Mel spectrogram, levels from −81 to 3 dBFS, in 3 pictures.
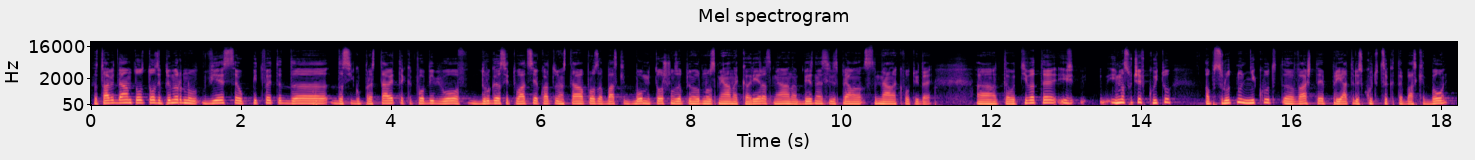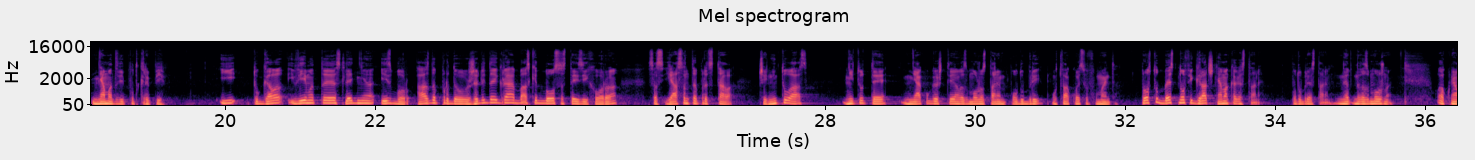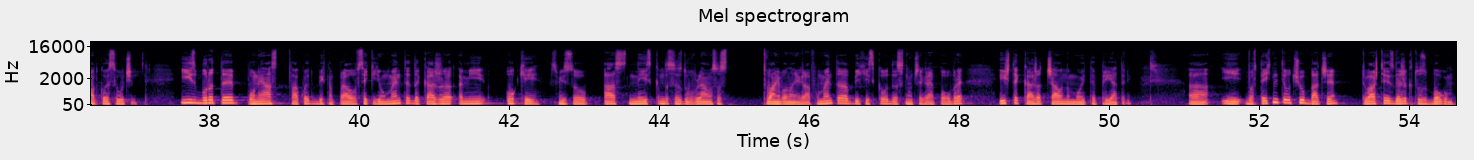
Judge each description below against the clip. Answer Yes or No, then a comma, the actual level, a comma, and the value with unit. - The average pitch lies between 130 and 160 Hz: Yes, medium, 140 Hz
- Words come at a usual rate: No, fast, 200 wpm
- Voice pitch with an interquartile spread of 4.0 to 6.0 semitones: No, average, 3.2 semitones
